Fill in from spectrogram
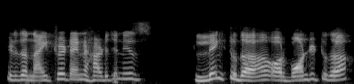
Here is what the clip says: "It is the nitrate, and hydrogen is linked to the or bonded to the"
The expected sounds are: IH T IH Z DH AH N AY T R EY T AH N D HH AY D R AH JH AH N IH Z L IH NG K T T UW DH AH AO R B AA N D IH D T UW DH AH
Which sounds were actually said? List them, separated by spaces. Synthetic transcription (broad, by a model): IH T IH Z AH N AY T R EY T AH N D HH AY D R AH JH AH N IH Z L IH NG K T T UW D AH AO R B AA N D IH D T UW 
